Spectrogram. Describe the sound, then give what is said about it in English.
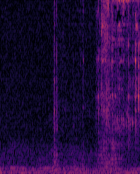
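A set of house keys jangles, a brief metallic clink followed by a brighter, busier rattle of jingling keys that builds toward the end, with no voices. “Here's my keys. Here's the key to my house.”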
